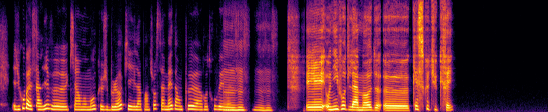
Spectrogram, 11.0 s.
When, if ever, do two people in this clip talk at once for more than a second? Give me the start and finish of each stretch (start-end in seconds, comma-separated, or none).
none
